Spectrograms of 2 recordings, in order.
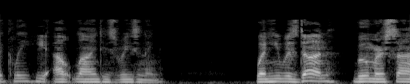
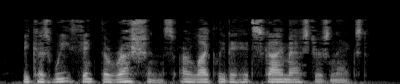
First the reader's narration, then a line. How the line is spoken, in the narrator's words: he said flatly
